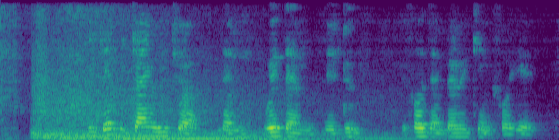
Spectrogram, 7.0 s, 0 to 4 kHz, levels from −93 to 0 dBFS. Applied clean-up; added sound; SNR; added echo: none; Boom; 5 dB; reverberation time 0.2 s.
